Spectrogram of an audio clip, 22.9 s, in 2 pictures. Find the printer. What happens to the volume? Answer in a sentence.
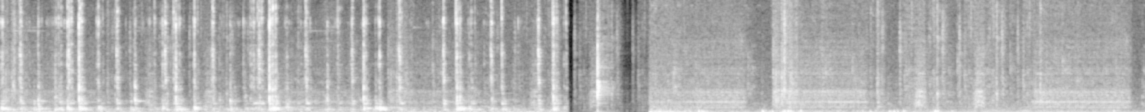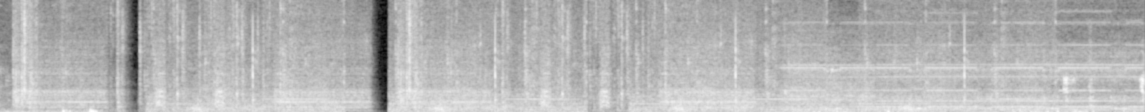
The volume of the printer goes up.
